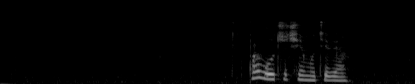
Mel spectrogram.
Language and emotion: Russian, neutral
